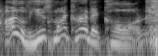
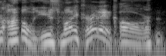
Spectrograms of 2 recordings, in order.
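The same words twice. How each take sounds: First: Slow, high mock British accent through laughter; hammed-up British accent, louder. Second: Slow, high mock British accent; same line again, posh British voice; mock British accent, louder. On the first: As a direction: say it like a posh Brit, laughing. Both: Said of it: "British accent".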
